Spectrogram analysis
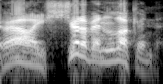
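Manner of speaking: loud, dismissive orc shrug; callous orc captain. Acted. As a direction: brush it off, no remorse. Captain shrugs off killing soldier.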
